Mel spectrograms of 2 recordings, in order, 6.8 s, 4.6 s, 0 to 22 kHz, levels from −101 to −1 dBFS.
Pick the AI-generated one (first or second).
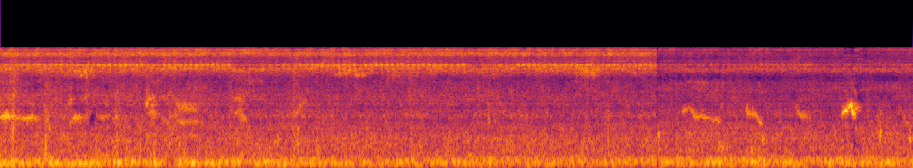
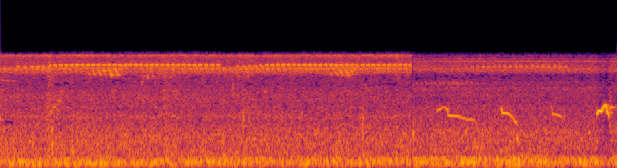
first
